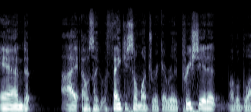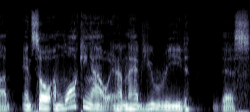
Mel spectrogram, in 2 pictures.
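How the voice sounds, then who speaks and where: A man with an American accent and a normal speaking voice, medium pitch, fairly even intonation, fairly quick pace, on a very clean recording with a silent background. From Michigan, Detroit downriver area. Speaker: podcast co-host. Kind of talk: casual chat.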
